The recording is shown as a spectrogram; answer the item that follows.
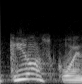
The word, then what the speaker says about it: kiosco: Me encontré con un amigo mío que tiene un kiosco en la playa de Marianao. – ¿Tú también lo conoces? – No, señor, que se dice así. – Así. Óyeme, entonces, ¿cómo? Un coquio que se llama... Kiosco.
